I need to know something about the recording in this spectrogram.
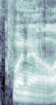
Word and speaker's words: Quesnel: I was absolutely mortified, because as soon as they said that, I'm like, oh, of course it's Quesnel.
